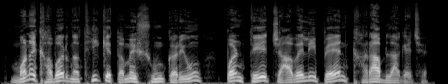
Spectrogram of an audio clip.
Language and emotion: Gujarati, disgusted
